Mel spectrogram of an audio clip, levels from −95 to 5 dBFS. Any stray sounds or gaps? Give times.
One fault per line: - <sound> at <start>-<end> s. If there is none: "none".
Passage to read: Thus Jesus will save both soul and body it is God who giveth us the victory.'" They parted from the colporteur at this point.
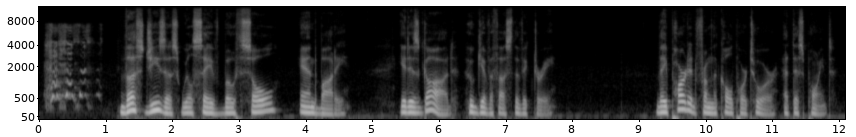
- laugh at 0.1-1.0 s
